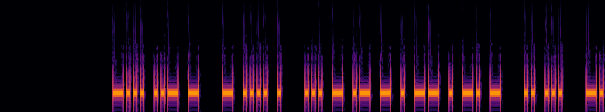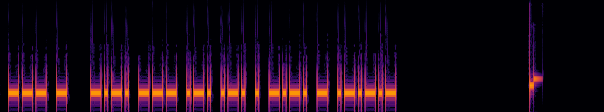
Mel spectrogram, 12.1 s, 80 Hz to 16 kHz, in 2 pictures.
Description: Morse code, heard as a keyed tone, about 34 wpm, 700 Hz. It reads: BUT THE STATEMENT IS NOT CORRECT.
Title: Sentences from Top 1200 Words 35wpm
